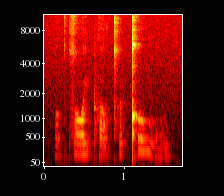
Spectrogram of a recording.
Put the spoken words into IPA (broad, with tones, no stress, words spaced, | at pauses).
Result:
ʊ˨k̚t͡sɔː˧j pʰɐ˨˧wt̪ʰɵ˧t̚ kʰo˥wŋɪ˨˧ŋ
